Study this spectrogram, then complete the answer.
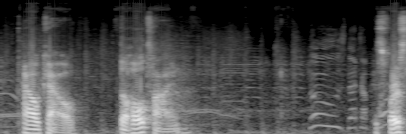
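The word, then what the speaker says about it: Cao Cao: w Way's name is CAO space CAO it's South sa but they pronounce it cow cow the whole time his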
